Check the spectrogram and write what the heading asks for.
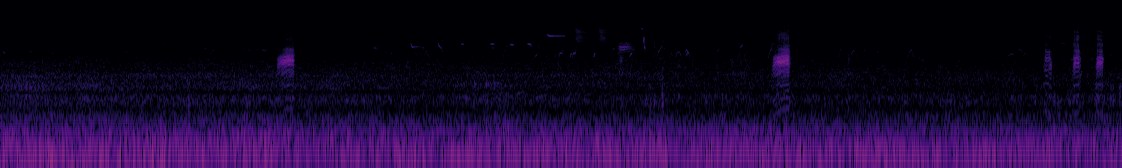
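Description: Mallard ducks quacking quietly over a faint low rumble: two short single quacks, about four and ten seconds in, and a quick run of three brief calls near the end.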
